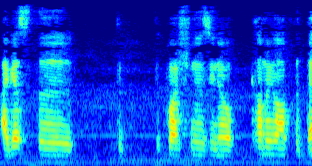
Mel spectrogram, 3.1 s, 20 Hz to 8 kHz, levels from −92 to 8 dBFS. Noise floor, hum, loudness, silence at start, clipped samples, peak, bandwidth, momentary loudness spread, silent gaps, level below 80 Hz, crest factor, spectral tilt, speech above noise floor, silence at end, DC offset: -54 dBFS; none; -31 LUFS; 0 s; under 0.1%; -12 dBFS; 7.6 kHz; 9 LU; none; -70 dBFS; 18 dB; -2.5 dB/octave; 23 dB; 0 s; under 0.1%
